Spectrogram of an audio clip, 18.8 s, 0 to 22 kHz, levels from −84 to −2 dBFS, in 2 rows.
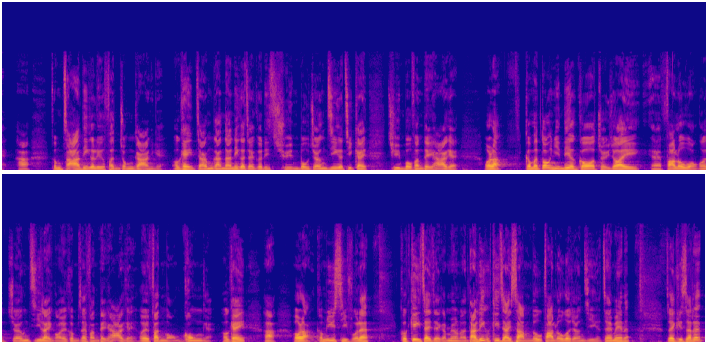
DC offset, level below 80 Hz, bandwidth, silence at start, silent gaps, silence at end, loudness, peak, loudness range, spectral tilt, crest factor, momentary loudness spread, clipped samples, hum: under 0.1%; -66 dBFS; 16 kHz; 0.2 s; none; 0 s; -24 LUFS; -4 dBFS; 4 LU; -5.5 dB/octave; 20 dB; 10 LU; under 0.1%; none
